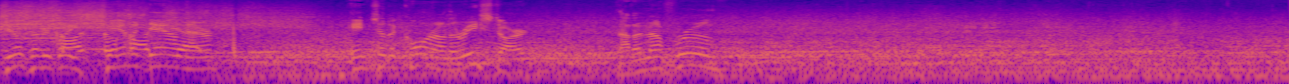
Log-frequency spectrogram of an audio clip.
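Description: Racing car engines roar loudly at high speed.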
